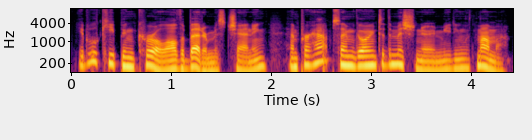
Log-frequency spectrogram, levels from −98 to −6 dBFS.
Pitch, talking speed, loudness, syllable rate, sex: 145 Hz, 285 wpm, -18 LUFS, 7.1 syllables/s, male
